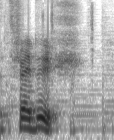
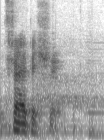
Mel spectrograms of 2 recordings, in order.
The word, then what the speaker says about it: trebuchet: I know it's not how you pronounce it, but it's a trebuch. I refuse to pronounce it as anything else. It's much more fun than saying trebuchet.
